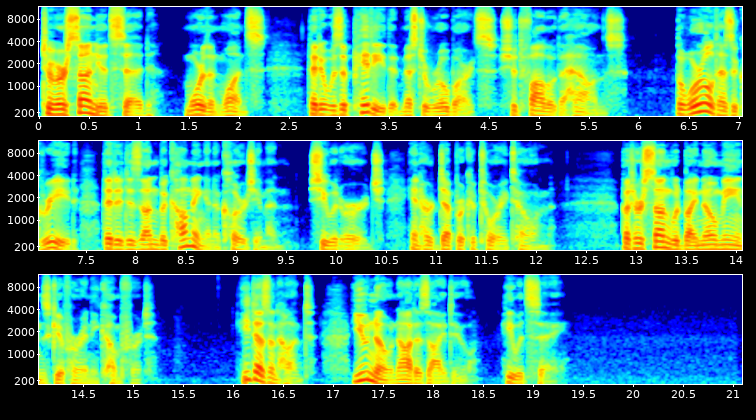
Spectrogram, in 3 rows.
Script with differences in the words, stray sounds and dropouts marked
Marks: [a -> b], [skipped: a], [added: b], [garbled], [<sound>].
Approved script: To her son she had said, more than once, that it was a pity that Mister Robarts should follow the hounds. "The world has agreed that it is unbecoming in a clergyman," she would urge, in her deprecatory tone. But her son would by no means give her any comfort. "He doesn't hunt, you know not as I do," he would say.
To her son [skipped: she] had said, more than once, that it was a pity that Mister Robarts should follow the hounds. "The world has agreed that it is unbecoming in a clergyman," she would urge, in her deprecatory tone. But her son would by no means give her any comfort. "He doesn't hunt, you know not as I do," he would say.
